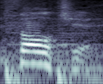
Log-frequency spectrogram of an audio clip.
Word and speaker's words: Failte: Tell everybody how we pronounce it one more time, Dave. Failte.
